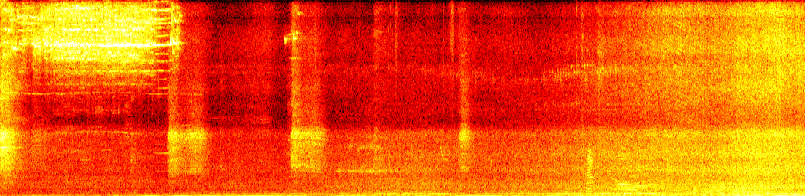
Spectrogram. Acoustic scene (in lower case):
street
